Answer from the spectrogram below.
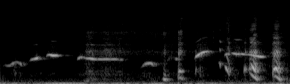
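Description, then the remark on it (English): A woman whistles a catchy pop tune along to songs being played, the clear melody rising and falling in short phrases, with a few breathy bursts between notes and no talking. “She didn't sing along to songs, but she would whistle.”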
